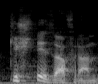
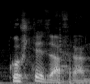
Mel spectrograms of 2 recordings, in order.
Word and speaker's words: کشت زعفران: بھی اس کو بولیں اس کو تو کشت زعفران بولیں، کشت زعفران نہیں بولیں۔ تو خواتین حضرات، یہ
